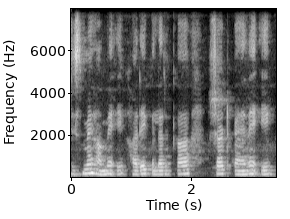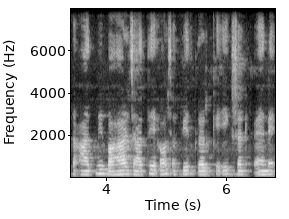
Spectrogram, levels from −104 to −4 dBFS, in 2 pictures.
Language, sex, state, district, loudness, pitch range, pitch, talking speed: Hindi, female, Bihar, Saharsa, -19 LUFS, 165-185 Hz, 170 Hz, 175 wpm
